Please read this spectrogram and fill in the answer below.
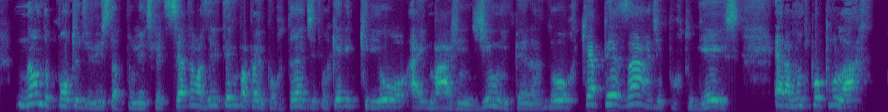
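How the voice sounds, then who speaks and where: At a fairly quick pace, a man with a high pitch swings his voice very widely. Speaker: university professor. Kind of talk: lecture. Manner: fast; animated.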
